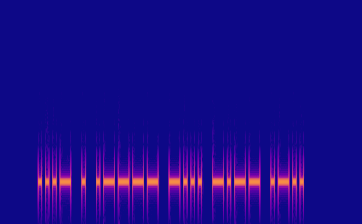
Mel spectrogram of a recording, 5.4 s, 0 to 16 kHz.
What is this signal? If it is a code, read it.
Morse code, heard as a keyed tone, about 22 wpm, 700 Hz. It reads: VE1BYL
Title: DXCC-100 Call Signs - 6 Characters - Repeated 3x - 22wpm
